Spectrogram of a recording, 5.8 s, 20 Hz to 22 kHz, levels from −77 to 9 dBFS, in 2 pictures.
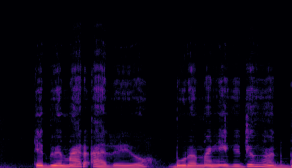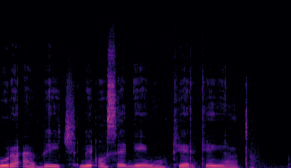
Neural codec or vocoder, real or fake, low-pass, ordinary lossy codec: codec, 44.1 kHz, 1.7 kbps, Pupu-Codec; fake; none; none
